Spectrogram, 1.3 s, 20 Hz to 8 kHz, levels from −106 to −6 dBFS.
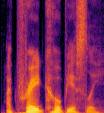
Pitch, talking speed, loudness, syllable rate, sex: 95 Hz, 140 wpm, -20 LUFS, 4.4 syllables/s, male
